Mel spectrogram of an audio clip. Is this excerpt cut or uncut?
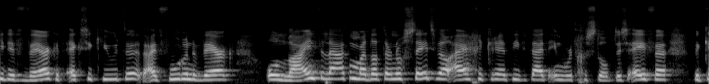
cut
